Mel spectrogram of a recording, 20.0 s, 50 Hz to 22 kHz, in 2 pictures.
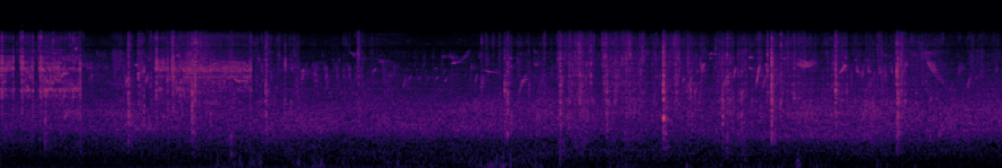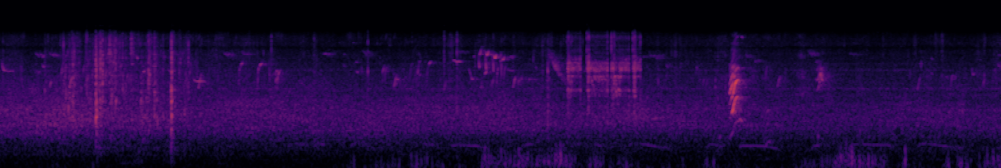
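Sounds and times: puppy splashing in water: 0.0s - 12.6s.

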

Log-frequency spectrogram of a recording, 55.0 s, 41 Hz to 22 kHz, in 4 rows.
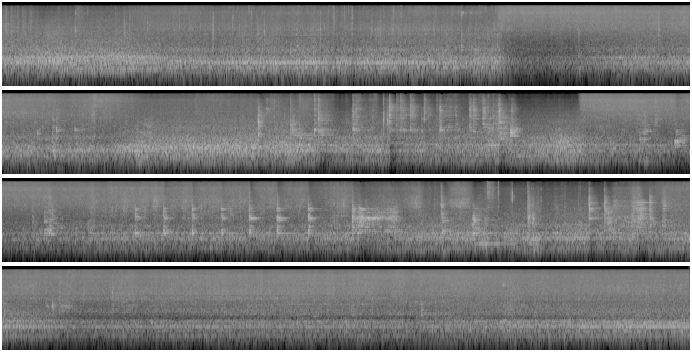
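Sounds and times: paper and foil rustling: 0.0s - 1.8s
steak sizzling on a griddle: 0.0s - 16.3s, 25.3s - 37.0s, 39.3s - 55.0s
kitchen clatter: 18.8s - 24.2s, 26.5s - 29.4s, 30.1s - 38.4s, 39.2s - 41.4s, 42.1s - 42.9s.

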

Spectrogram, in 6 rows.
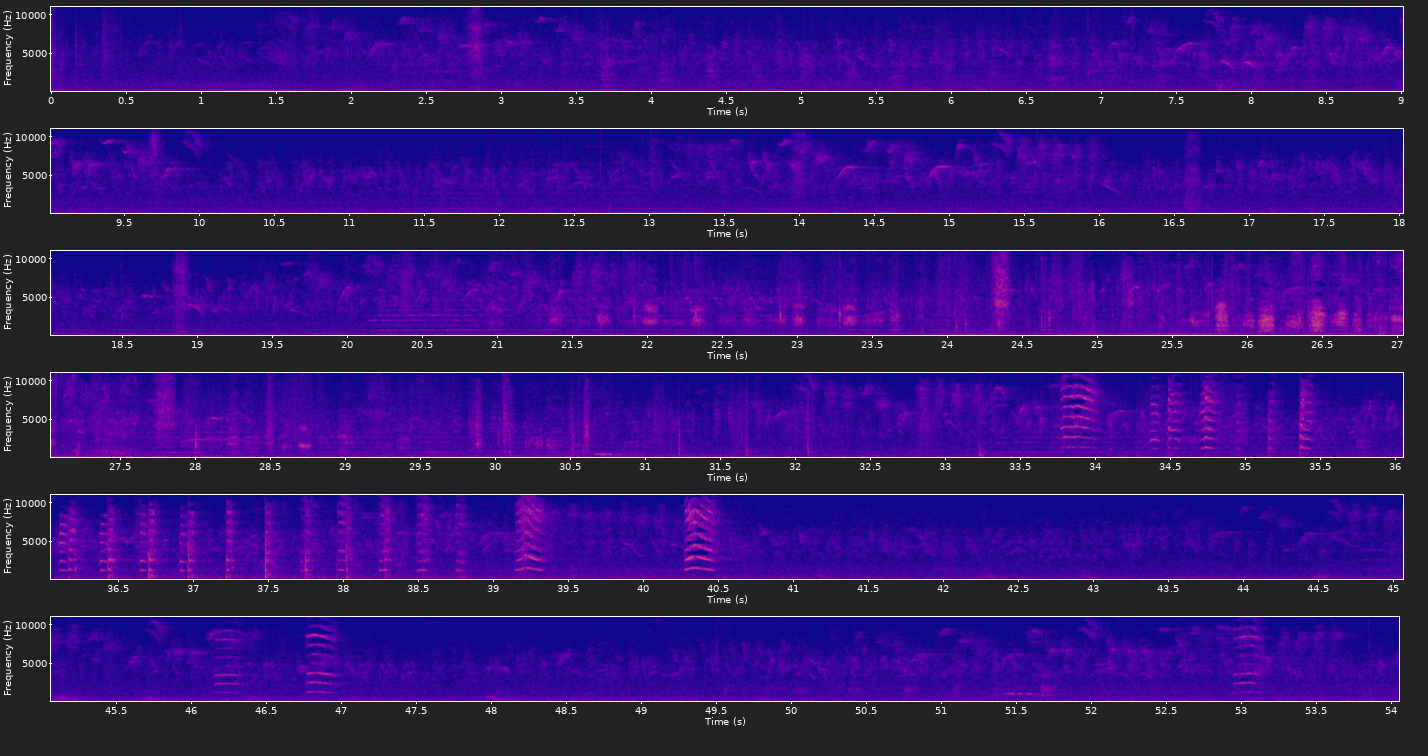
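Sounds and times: birds chirping: 0.0s - 54.0s
puppy making snorting noises: 21.0s - 31.3s.

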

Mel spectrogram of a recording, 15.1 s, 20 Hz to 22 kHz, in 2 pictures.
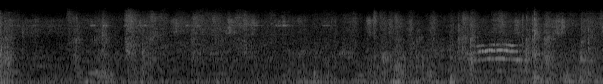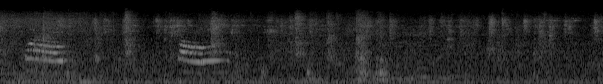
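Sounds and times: cat meowing: 5.8s - 6.8s, 7.8s - 8.6s, 9.8s - 10.6s.

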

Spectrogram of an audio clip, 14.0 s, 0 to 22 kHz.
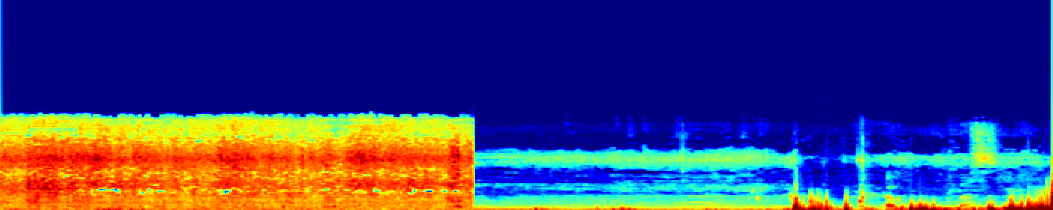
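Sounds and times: sauce sizzling in a metal pan: 0.0s - 6.3s.

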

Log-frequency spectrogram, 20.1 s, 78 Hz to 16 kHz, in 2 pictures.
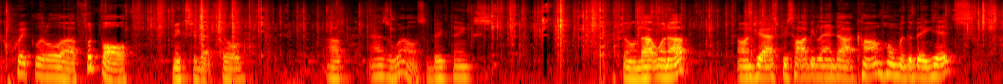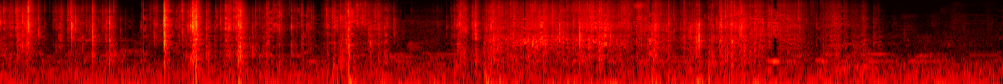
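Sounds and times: foil wrapper crinkling: 0.8s - 8.4s, 9.4s - 18.9s.

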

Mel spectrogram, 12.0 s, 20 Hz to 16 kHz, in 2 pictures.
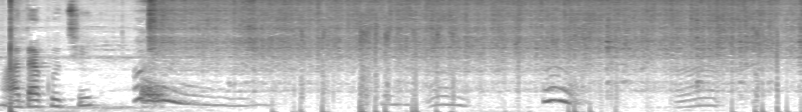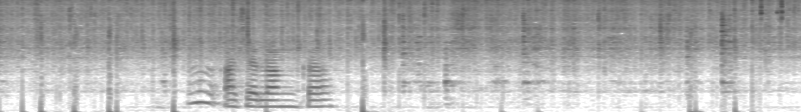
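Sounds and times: spices sizzling in hot oil: 1.0s - 12.0s
metal spatula scraping pan: 9.0s - 11.7s.

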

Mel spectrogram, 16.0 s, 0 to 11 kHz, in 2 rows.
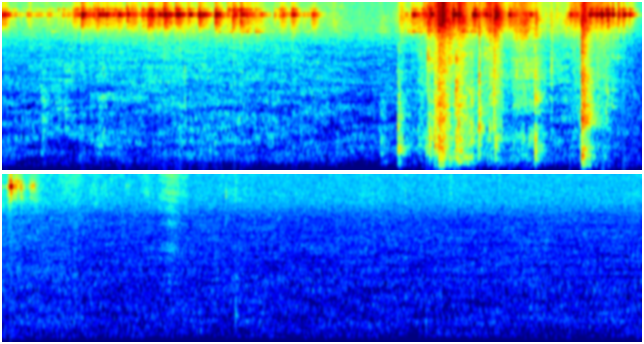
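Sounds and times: cats scuffling on floor: 0.0s - 4.0s, 5.0s - 7.9s.

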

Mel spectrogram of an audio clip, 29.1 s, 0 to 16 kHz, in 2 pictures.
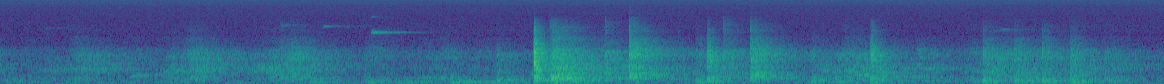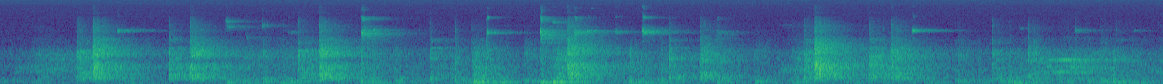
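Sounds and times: squash ball hits echoing: 16.6s - 29.0s
shoes squeaking on wooden floor: 19.0s - 19.6s, 20.6s - 22.9s, 25.9s - 26.5s.

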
